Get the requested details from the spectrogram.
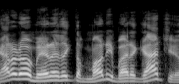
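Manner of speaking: needling, challenging tone. Retelling a receiver coach challenging a player: imitating Frisman Jackson challenging a player. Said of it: "he's just challenging him".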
